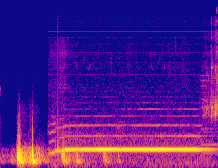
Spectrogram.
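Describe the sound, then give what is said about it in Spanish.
Deep, muffled heartbeat thumps pulse loud, first a quick double beat, then softer beats beneath a steady electronic hum that holds to the end. “Tayari emite latidos, pulsaciones que se escuchan cual grito de resistencia.”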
